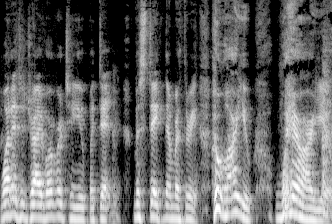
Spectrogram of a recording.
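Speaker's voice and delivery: dramatic, theatrical reading. Reading a missed-connection post aloud: dramatic reading. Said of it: "That's my dramatic reading".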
